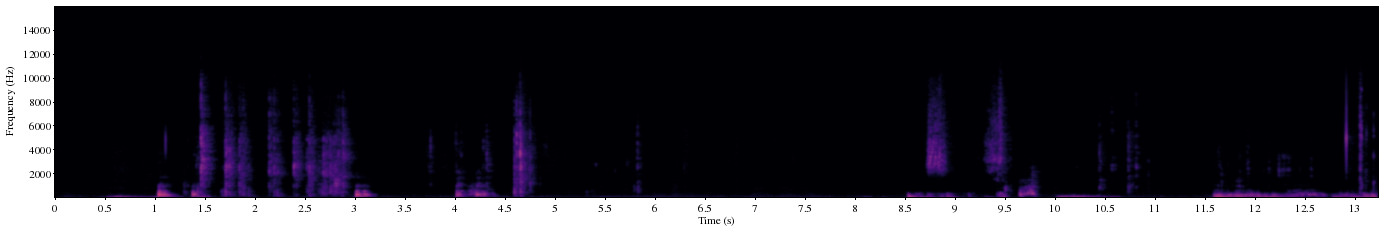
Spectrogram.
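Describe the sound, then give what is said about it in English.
Crisp papery riffling of a traditional Rider-Waite-Smith tarot deck being shuffled in several bursts separated by short pauses, ending with soft card handling as a card is drawn; no one speaks. “We are pulling a card from a traditional Rider-Waite-Smith deck, and we're going to shuffle the cards and draw.”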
